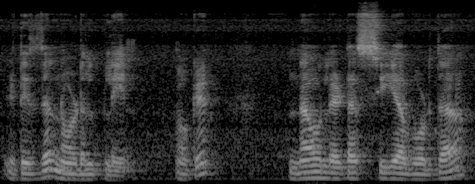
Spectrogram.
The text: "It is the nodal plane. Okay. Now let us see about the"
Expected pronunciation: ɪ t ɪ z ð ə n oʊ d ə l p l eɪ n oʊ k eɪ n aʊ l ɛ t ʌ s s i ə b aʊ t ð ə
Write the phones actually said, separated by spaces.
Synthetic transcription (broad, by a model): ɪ t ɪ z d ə n oʊ d ə l p l eɪ n oʊ k eɪ n aʊ l ɛ t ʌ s s i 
